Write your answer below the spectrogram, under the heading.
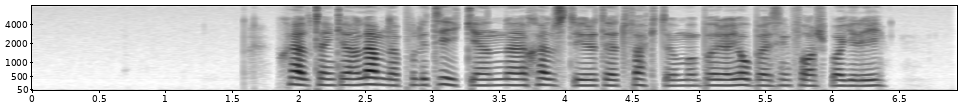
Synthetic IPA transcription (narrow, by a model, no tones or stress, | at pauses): ɧɛlvt̪ʰɛŋkəhanlɛmnapʰʊlɪt̪ʰiːkənːæɧɛlvst̪yːɾət̪ɛt̪fakt̪ɵmɔbœɾjajɔbːaɪsɪnfɑːʂbaɡəɾiː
